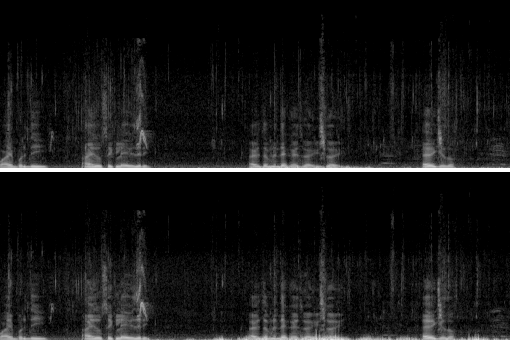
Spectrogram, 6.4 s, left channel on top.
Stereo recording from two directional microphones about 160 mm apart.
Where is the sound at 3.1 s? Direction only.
5° right (ahead or behind).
